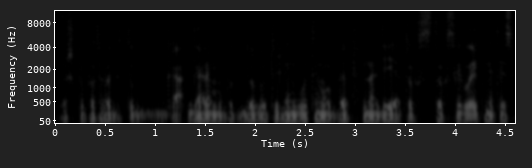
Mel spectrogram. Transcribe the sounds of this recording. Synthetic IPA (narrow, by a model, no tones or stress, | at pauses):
kɐʃkɐɪpɐt̪ɾoːd̪ʲɪt̪ʊɡɑ̰ɡɑːlʲɪmɐbuːt̪d̪ɐʊɡʲɛʊt̪uːlʲɛŋɡʋuːtʲæːmʊbʲɛt̪nɐd̪ʲeːjɛt̪oːkst̪oːksɐɪlˠɐɪkmʲɛt̪ʲɪs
